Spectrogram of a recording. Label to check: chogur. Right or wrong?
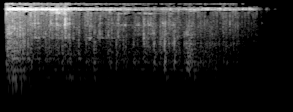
Wrong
